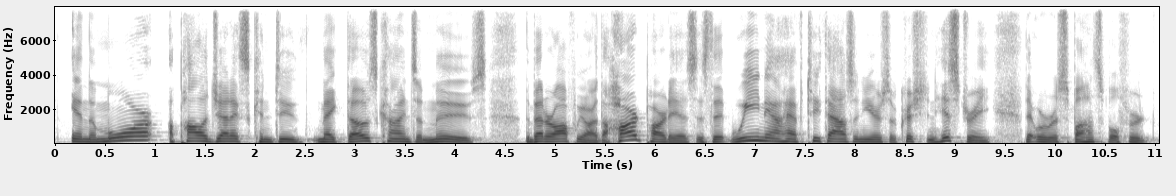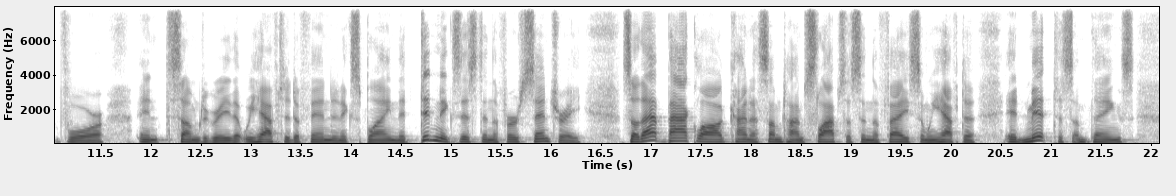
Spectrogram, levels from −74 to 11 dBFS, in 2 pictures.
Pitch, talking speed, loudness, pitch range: 125 Hz, 195 wpm, -17 LUFS, 115-145 Hz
